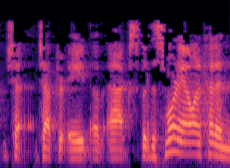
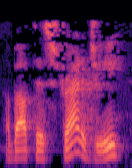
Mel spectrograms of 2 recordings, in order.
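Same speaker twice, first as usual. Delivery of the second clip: ordinary talk, nothing marked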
